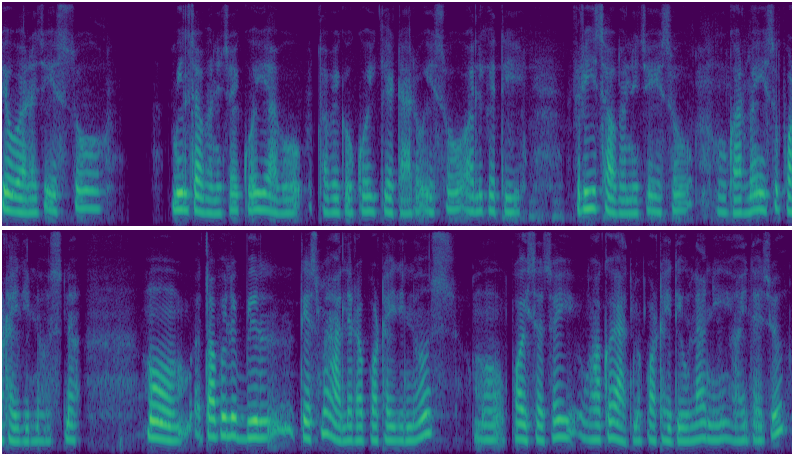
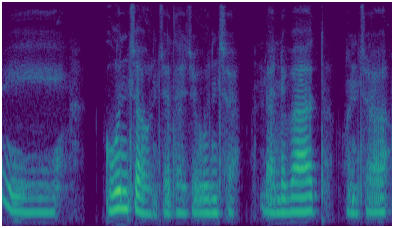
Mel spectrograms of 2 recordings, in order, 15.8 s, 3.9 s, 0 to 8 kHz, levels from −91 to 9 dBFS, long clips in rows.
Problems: background sounds at intervals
